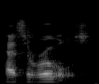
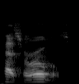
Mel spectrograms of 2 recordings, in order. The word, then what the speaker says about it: Paso Robles: Now I'm gonna say I believe it's pronounced Paso Robles, Really? not Paso Robles. Oh, It's Paso Robles.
